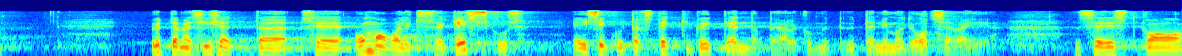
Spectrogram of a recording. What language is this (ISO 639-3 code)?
est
